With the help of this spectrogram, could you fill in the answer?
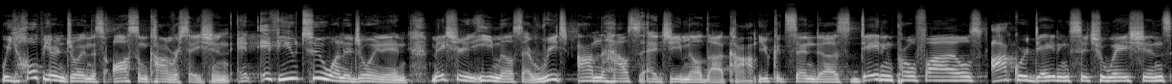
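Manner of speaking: high, loud promo voice; ad read. Acted. Plugs email in ad read.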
